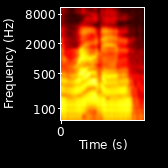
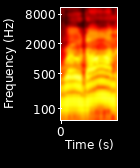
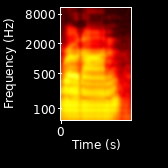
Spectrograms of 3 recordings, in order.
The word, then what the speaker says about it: Rodin: I thought his name was Rodin, but Rodon is how it's pronounced by everyone on YouTube, so that's got to be it.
